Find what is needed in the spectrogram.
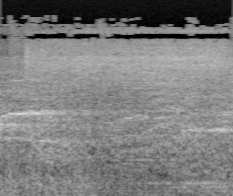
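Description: Children shrieking on a spinning fairground ride: high, drawn-out cries that slide up and down in pitch.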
